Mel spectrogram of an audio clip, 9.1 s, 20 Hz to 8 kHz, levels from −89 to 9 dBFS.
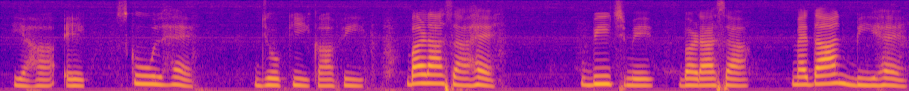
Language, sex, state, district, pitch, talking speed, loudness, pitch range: Hindi, female, Uttar Pradesh, Gorakhpur, 215 Hz, 105 wpm, -16 LUFS, 200-240 Hz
